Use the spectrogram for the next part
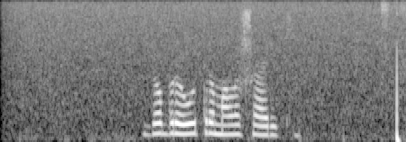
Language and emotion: Russian, neutral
